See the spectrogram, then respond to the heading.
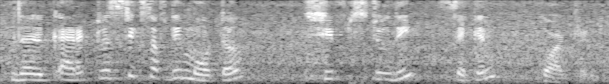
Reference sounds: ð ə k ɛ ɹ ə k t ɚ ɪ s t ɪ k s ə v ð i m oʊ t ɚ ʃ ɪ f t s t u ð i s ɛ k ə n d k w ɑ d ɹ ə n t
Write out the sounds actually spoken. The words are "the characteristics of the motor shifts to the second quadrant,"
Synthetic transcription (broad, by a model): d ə k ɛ ɹ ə k t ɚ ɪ s t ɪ k s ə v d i m oʊ t ɚ ʃ ɪ f t s t u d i s ɛ k ə n d k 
